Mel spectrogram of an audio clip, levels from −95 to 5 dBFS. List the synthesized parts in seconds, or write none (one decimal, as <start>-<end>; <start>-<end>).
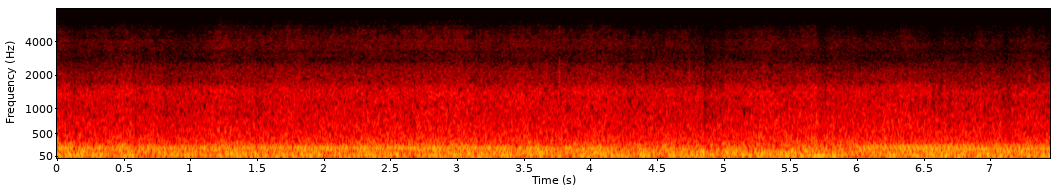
0.0-0.4; 4.9-7.5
